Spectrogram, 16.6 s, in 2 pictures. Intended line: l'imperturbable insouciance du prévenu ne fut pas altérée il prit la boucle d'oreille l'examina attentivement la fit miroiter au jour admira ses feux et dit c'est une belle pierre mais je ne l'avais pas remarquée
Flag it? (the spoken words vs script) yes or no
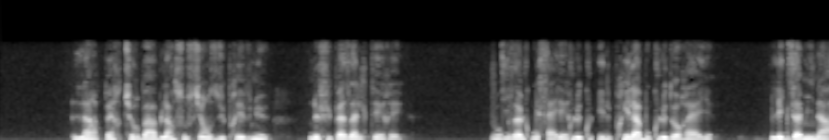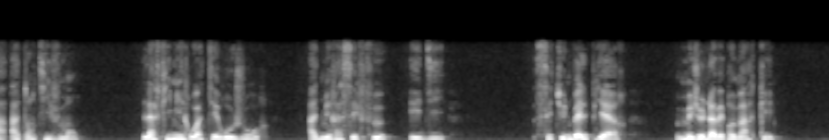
yes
